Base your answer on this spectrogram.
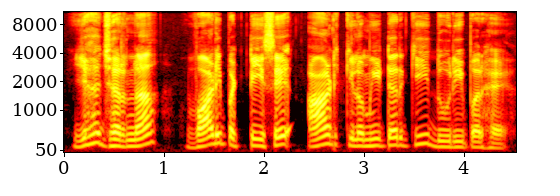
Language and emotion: Hindi, neutral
